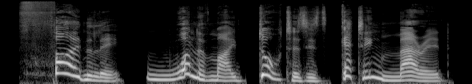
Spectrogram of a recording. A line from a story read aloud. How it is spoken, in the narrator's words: she exclaimed happily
